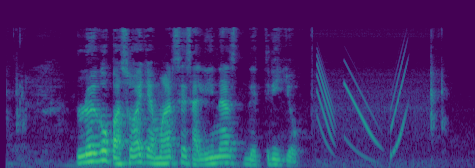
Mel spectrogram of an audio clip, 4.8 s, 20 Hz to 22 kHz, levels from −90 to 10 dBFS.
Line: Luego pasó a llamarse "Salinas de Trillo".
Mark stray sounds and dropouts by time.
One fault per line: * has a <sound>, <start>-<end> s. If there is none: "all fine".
* has a chirp, 3.2-4.1 s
